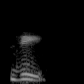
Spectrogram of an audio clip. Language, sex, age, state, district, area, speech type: Hindi, female, 30-45, Madhya Pradesh, Chhindwara, urban, conversation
